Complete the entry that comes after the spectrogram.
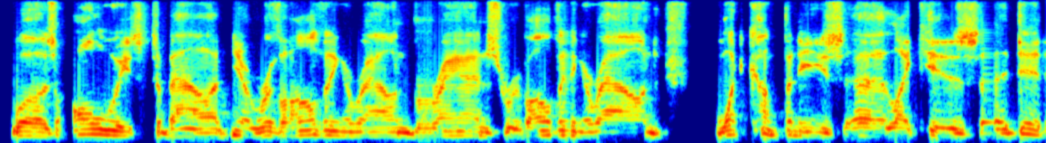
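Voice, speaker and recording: Low-voiced older French-born man. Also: fairly bright tone, no room sound, low-quality recording. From France. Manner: reflective, many hesitations and restarts. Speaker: guest. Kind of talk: conversational interview.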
